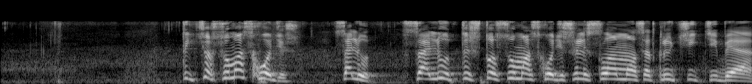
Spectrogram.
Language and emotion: Russian, angry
